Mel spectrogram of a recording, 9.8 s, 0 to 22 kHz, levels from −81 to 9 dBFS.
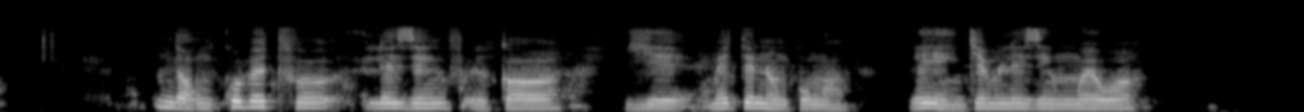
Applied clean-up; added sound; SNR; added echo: neural mask model Resemble Enhance denoiser.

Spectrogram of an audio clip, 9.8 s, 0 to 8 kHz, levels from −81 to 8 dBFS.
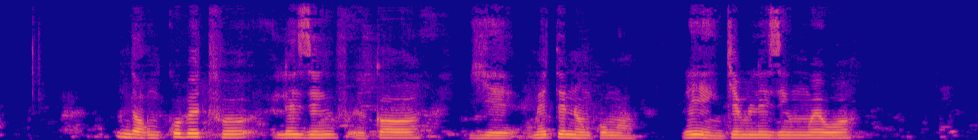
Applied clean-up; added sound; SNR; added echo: none; none; none; none.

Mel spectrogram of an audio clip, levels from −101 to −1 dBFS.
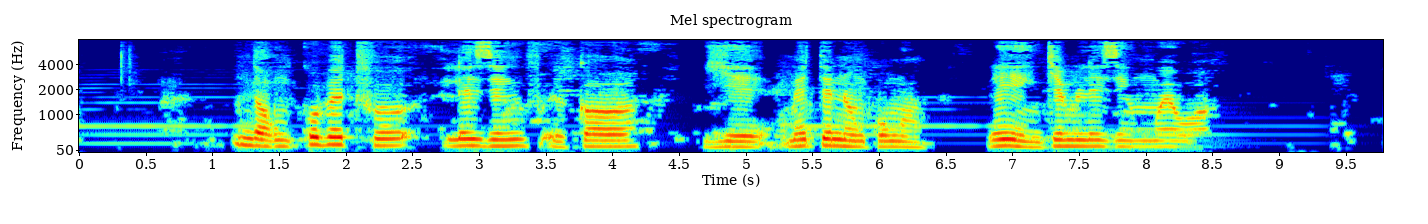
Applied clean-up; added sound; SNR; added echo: classical method spectral subtraction.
